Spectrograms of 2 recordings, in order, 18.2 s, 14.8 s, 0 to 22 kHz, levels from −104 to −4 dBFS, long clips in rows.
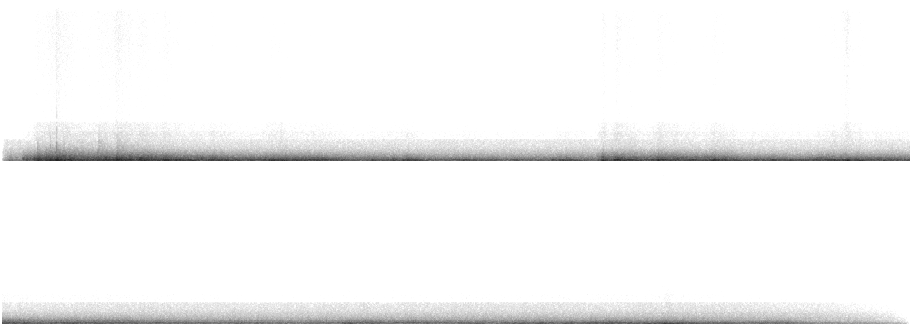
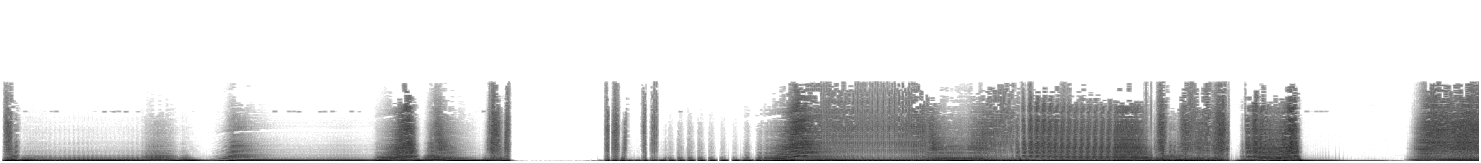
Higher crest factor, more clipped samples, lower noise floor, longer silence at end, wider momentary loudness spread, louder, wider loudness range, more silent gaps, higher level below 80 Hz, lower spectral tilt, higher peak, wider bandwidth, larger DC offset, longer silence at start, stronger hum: first, 24 dB vs 14 dB; neither; first, -68 dBFS vs -41 dBFS; first, 0.95 s vs 0 s; first, 22 LU vs 9 LU; second, -31 LUFS vs -17 LUFS; first, 17 LU vs 4 LU; second, none vs 5.25-5.29 s; second, -48 dBFS vs -18 dBFS; first, -14.5 dB/octave vs -5.5 dB/octave; second, -10 dBFS vs 0 dBFS; second, 1.9 kHz vs 10.5 kHz; neither; about the same, 0.05 s vs 0 s; neither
